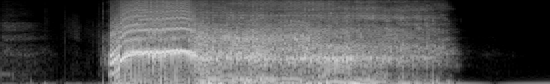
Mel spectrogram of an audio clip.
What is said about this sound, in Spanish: Perdón por el grito, pero.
